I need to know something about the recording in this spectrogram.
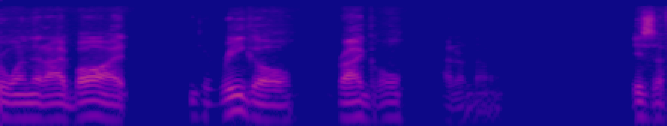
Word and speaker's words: Rigol: I might be pronouncing that wrong. Siglent. Yep, Siglent. And Rigol, RIGOL.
